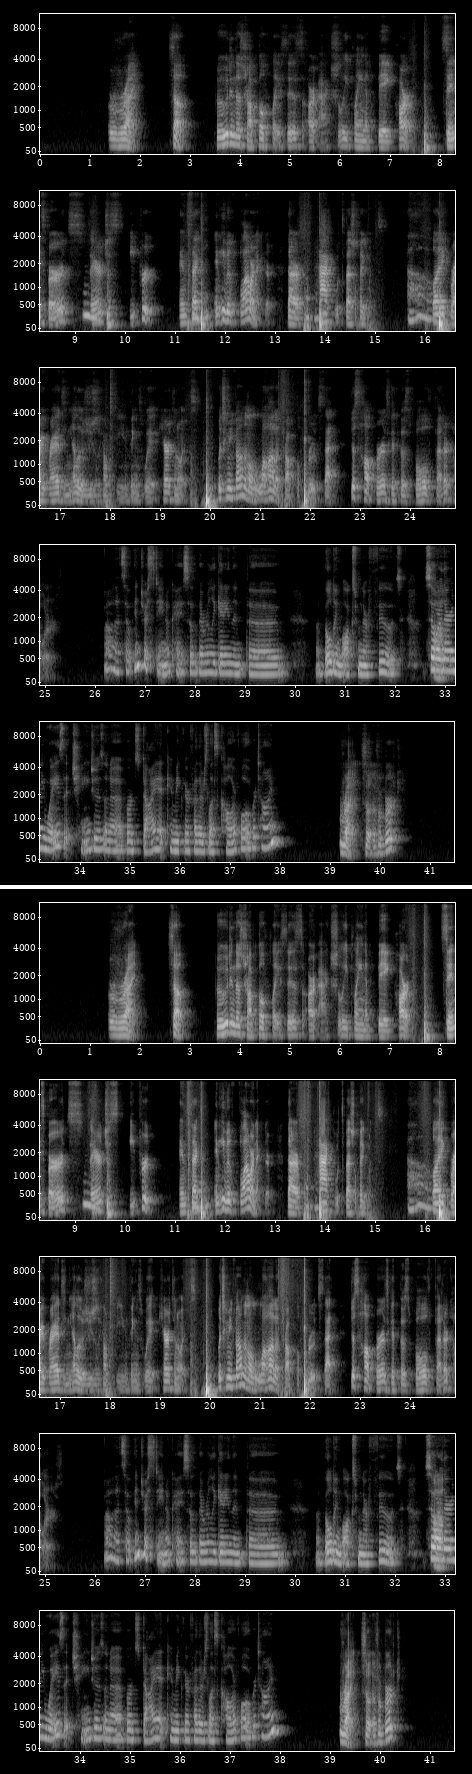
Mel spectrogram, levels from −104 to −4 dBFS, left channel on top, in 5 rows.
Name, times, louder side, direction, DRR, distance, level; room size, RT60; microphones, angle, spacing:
voice 1, 1.4-1.9 2.6-2.8 3.5-7.4 8.0-9.8 10.1-10.5 11.1-11.5 11.8-12.9 13.3-13.5 13.9-15.1 16.1-19.7 20.2-21.6 22.0-22.4 22.8-25.1 32.8-33.0 39.2-40.4, right 3 dB, 80° right, 9 dB, 1.8 m, -41 dB
sound 1, 7.4-8.0 9.3-9.9 11.2-11.8 13.5-14.2 14.6-15.1 15.9-16.6 17.6-18.2 19.5-20.2 21.4-22.1, right 3 dB, 60° right, 0.6 m, -36 dB
voice 2, 9.2-9.5 11.3-11.7 13.8-13.9 15.6-16.2 26.2-29.8 30.4-38.0, equal, ahead, 5 dB, 2.0 m, -43 dB
19.0 x 7.1 x 6.5 m, 0.41 s
head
